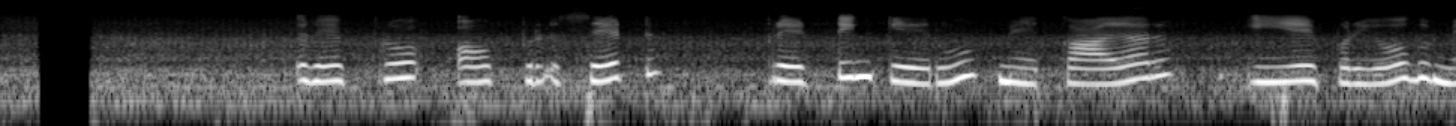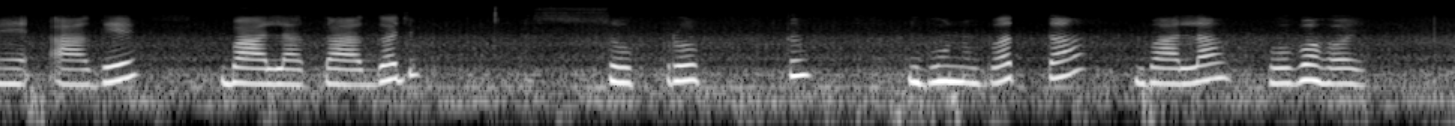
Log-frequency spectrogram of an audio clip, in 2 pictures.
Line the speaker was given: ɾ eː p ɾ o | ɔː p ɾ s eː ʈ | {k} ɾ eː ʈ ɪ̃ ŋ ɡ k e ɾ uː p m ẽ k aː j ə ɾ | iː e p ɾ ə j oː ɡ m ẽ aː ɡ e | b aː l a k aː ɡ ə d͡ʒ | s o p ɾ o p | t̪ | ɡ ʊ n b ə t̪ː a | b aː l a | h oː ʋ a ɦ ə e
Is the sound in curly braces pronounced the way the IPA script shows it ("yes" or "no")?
no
